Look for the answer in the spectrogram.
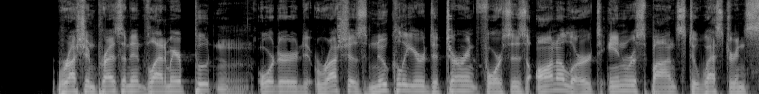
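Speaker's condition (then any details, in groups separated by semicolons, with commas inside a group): No condition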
